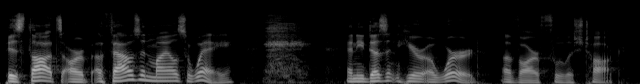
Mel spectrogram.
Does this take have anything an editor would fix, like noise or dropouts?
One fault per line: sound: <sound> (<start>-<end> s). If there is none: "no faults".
sound: sniff (2.6-3.1 s)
